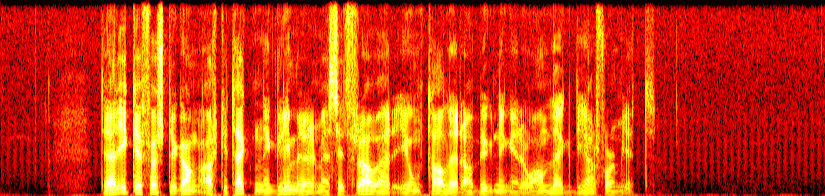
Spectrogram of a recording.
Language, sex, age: Norwegian, male, 42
